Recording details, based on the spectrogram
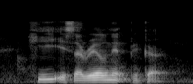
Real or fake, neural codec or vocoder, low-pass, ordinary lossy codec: fake; codec, 16 kHz, 4 kbps, X-Codec, HuBERT features, trained on LibriSpeech; none; none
